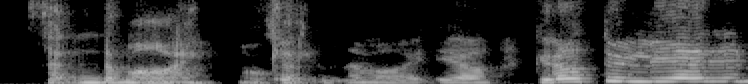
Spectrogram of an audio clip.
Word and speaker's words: Syttende Mai: How do you pronounce the holiday correctly? Syttende Mai. Syttende Mai.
